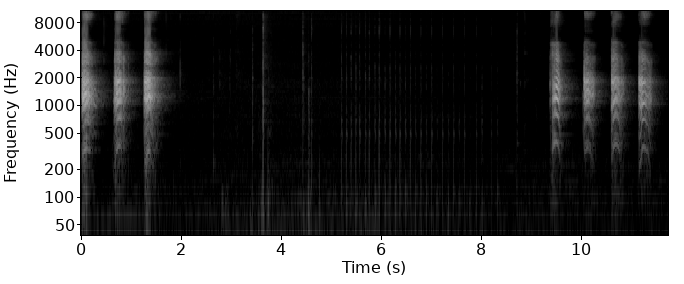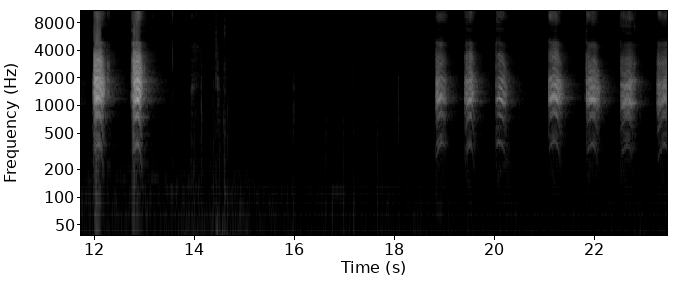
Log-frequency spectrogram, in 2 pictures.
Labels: Is there a human singing?
no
